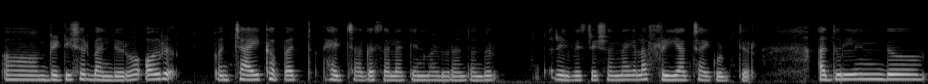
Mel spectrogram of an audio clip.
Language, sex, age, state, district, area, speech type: Kannada, female, 18-30, Karnataka, Bidar, urban, spontaneous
